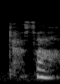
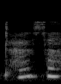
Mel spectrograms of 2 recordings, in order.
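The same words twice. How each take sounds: First: Put-on a light British accent calling out Tessa. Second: Put-on high call from downstairs, no accent. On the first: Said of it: "I was doing a little British accent". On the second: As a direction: call Tessa! plainly but high. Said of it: "I won't do that".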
